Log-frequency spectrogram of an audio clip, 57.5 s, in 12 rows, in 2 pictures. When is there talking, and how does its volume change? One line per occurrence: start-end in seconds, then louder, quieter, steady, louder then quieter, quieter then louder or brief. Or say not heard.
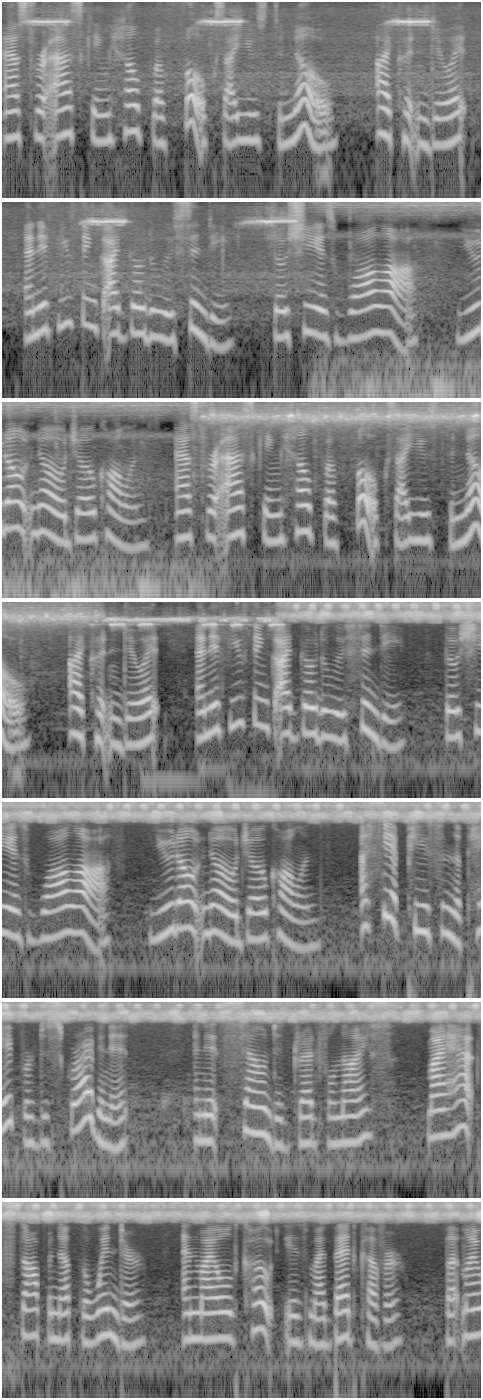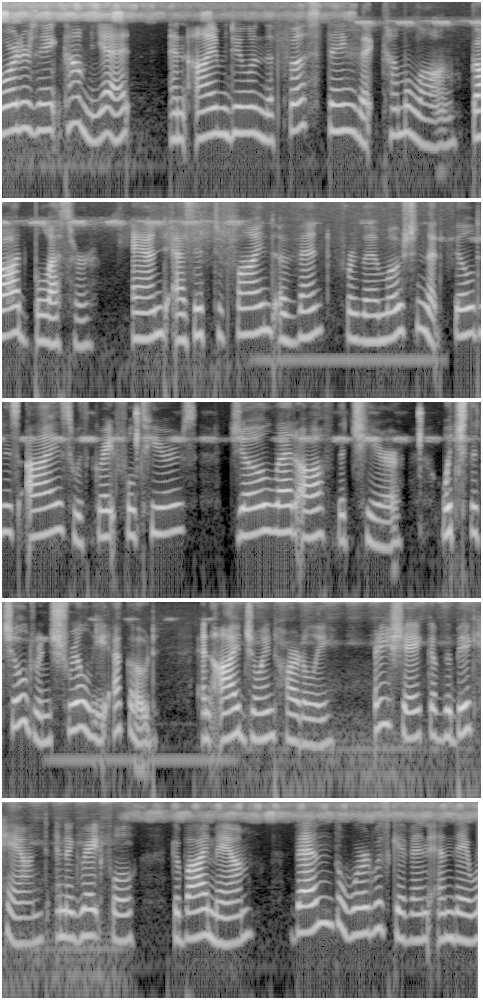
0.0-57.4 steady.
